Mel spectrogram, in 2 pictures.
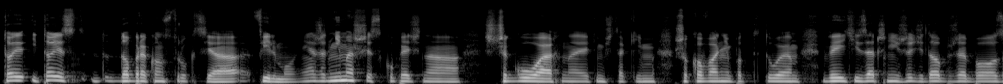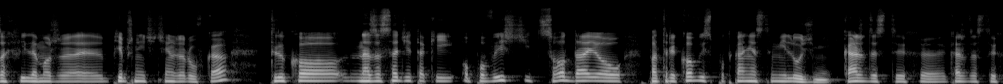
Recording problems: none

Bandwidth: 14.5 kHz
